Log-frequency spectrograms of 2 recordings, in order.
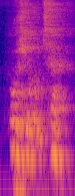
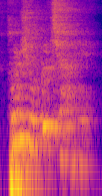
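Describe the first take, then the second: First: 부르시고 끝이 아니에요 repeated much softer; hushed repeat of 부르시고 끝이 아니에요; soft echo. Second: Said in the usual way. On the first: Shown as a demonstration.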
